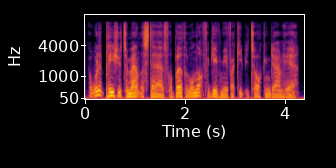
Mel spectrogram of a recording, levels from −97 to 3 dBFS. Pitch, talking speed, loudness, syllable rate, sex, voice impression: 120 Hz, 300 wpm, -19 LUFS, 6.7 syllables/s, male, masculine, adult-like, slightly thick, sincere, calm, slightly kind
